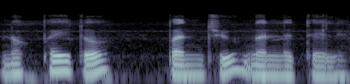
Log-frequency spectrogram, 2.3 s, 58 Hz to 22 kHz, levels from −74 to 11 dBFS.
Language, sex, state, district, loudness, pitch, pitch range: Wancho, male, Arunachal Pradesh, Longding, -19 LUFS, 110 Hz, 100-120 Hz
